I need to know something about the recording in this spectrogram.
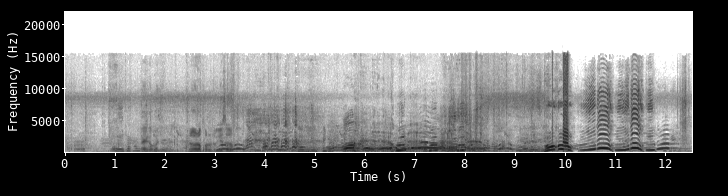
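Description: A gibbon gives loud, rising whooping calls again and again, close by.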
